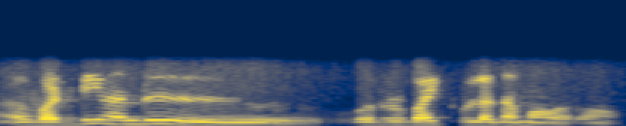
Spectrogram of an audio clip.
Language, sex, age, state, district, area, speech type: Tamil, female, 45-60, Tamil Nadu, Tiruvannamalai, rural, conversation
